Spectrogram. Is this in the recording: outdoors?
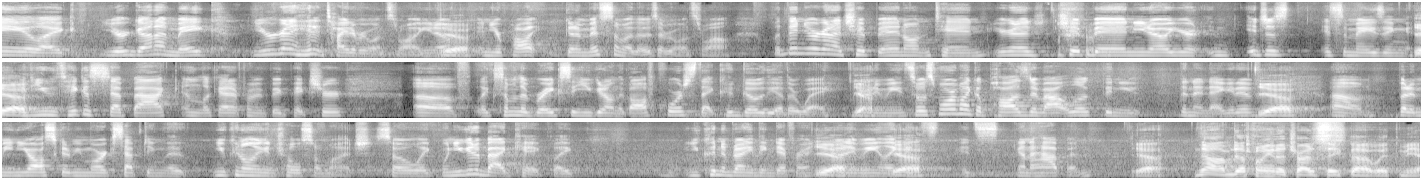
yes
